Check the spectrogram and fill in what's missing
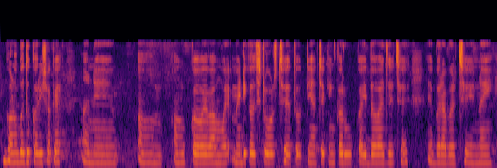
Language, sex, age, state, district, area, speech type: Gujarati, female, 18-30, Gujarat, Junagadh, urban, spontaneous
